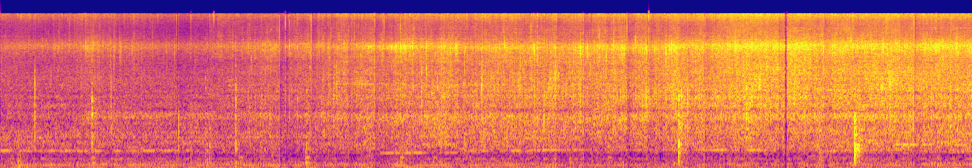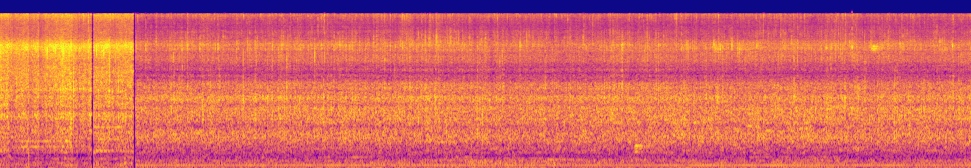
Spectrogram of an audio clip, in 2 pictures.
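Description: Onions and tomatoes frying in hot oil in a pan, a steady sizzle stirred with a metal spoon, with a few faint clicks. The sizzle grows louder over the first dozen seconds, then drops suddenly to a quieter level about two-thirds of the way through.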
